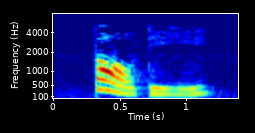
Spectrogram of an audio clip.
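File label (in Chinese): "到底", Mandarin Chinese; hsk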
